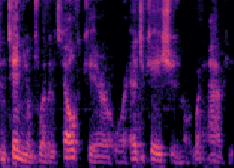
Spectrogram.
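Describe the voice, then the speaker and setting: A man with a normal speaking voice talks at a moderate pace. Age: 60s. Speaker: professor and report author. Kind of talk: interview conversation.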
